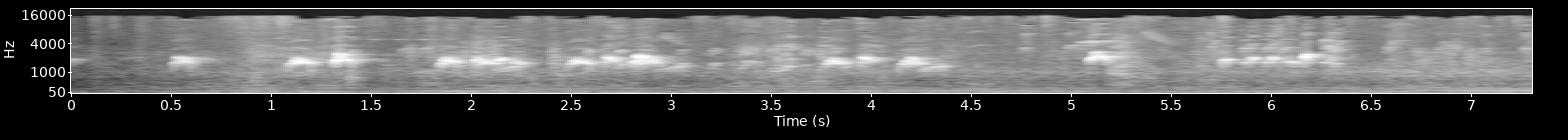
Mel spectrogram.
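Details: European bee-eaters, several kept birds, giving short rolling, burry calls in loose bursts of two to four notes with brief pauses, repeated through the recording over a soft low hum.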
